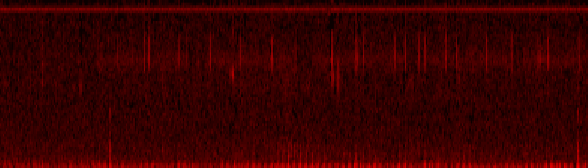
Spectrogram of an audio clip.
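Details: Chocco, a cat, purring softly while having his nose rubbed, which makes him yawn; a steady low rumbling pulse runs throughout, quiet and continuous, with faint clicks above.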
